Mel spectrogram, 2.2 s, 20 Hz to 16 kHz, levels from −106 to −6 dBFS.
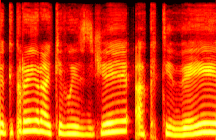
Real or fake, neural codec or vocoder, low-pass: fake; codec, 32 kHz, 1.9 kbps, SNAC; 14.4 kHz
